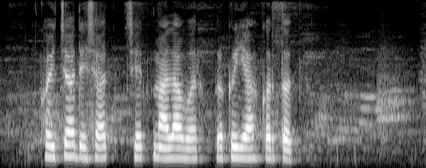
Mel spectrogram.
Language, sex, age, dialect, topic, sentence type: Marathi, female, 25-30, Southern Konkan, agriculture, question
